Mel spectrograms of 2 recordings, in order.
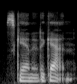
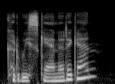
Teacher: It sounds rude, but could we scan it again? With a rising tone, sounds polite.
